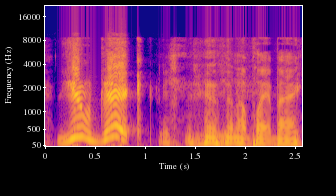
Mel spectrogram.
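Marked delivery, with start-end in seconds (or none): 0.2-1.1 weird, disguised, very high strange put-on voice. Showing how they'd make their own sound bite, in a strange put-on voice. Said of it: "In a strange voice".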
